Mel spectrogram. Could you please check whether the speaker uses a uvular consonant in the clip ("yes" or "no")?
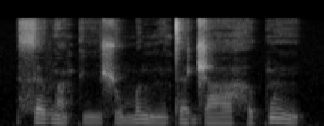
no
